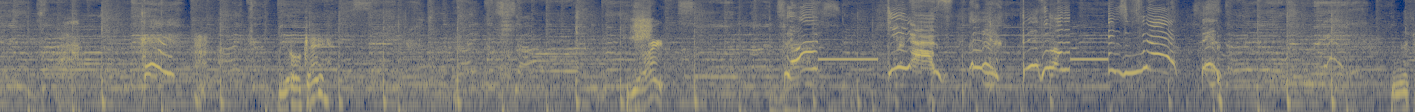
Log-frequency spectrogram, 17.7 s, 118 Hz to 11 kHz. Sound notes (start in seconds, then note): 0.1 upbeat music continues; 10.1 beep; 13.4 beep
